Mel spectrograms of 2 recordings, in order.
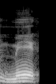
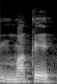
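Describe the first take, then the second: First: The word ends in a consonant, no final vowel. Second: The word ends with an extra vowel sound. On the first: The speaker calls it right. "इसका sound नहीं करेंगे हम" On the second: The speaker calls it wrong. "ना कि मके"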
